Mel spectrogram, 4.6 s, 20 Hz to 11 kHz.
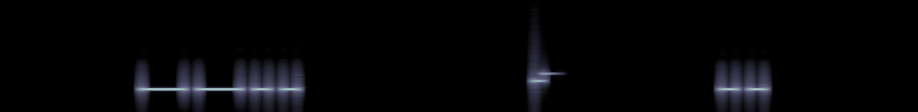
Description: Morse code, heard as a keyed tone, about 17 wpm, 700 Hz. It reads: Z I
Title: Single Letters 17wpm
